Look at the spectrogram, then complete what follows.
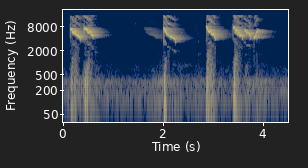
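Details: Mountain white-eye, 16/8/22, wild-style calling toward a rival: a rapid double chirp, two single falling notes, then a longer wavering multi-part phrase, all high and thin.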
